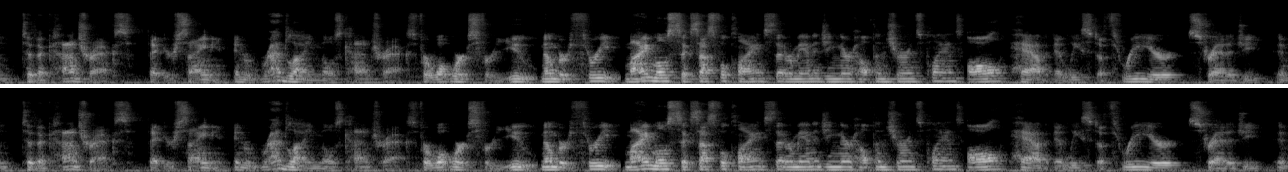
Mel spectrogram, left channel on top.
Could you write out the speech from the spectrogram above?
to the contracts that you're signing and redline those contracts for what works for you. Number 3, my most successful clients that are managing their health insurance plans all have at least a 3-year strategy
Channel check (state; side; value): normal; both; correlation 0.59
